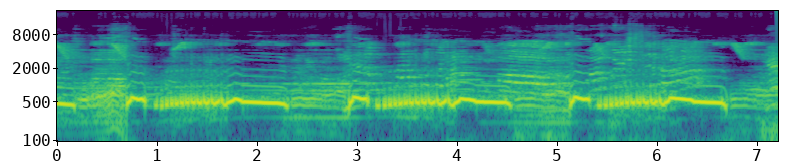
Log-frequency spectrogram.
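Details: White dove, used as a lure call, giving low rolling coos, each a burst of rapid pulses ending in a held note, repeated about every two seconds.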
